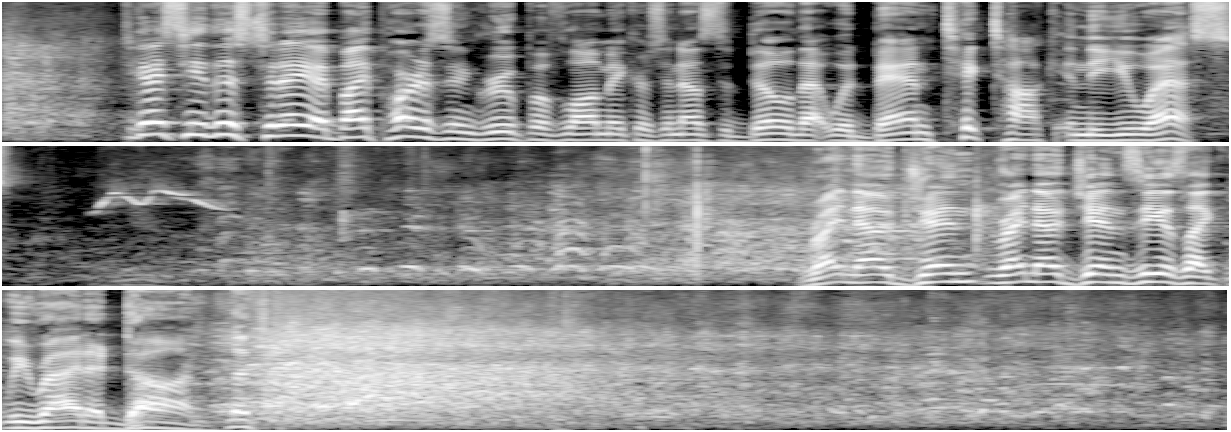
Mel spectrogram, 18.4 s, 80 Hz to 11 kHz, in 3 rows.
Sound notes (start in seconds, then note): 0.0 laughter; 6.5 person whistles; 8.8 laughter; 13.2 laughter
